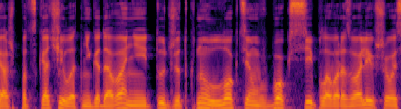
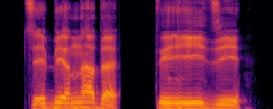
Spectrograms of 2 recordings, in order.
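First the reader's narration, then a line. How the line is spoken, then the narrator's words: Hoarse guffaw. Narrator (Russian): заржал сиплый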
